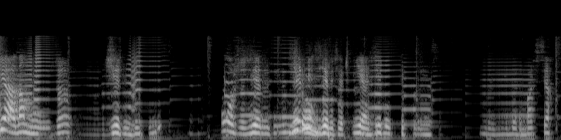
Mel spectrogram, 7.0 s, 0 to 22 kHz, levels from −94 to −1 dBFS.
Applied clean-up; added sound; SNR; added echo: neural mask model RNNoise.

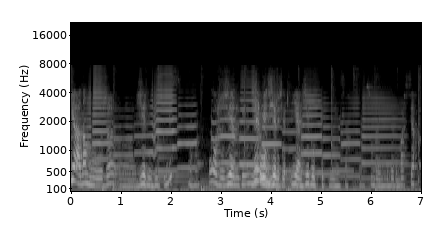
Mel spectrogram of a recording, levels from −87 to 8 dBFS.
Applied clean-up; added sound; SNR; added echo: none; Trumpet; 9 dB; none.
